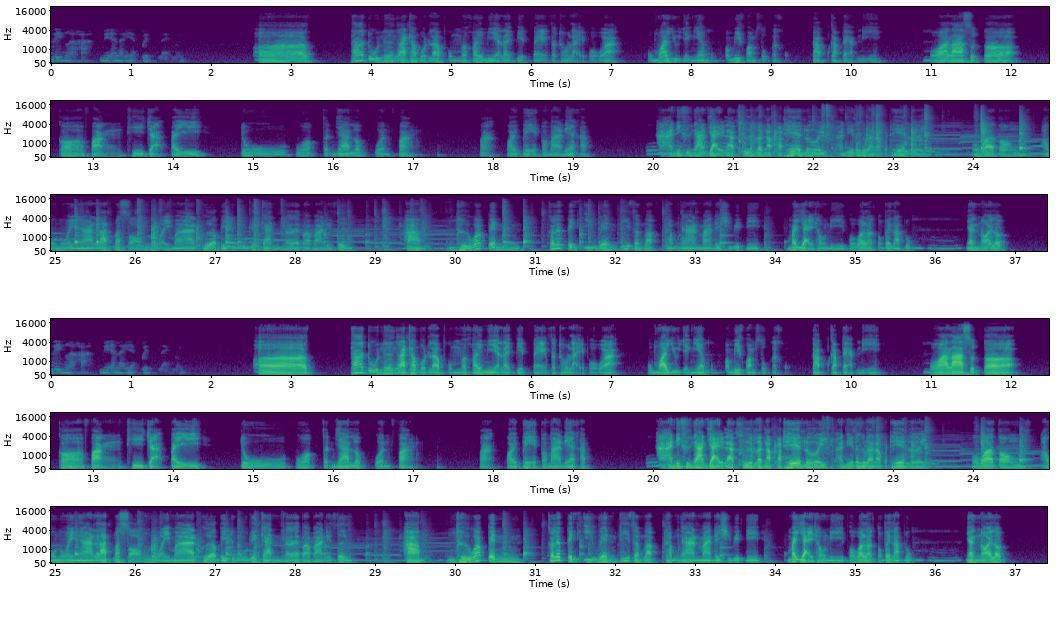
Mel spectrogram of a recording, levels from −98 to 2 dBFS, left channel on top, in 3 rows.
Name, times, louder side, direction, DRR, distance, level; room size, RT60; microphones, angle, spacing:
voice 1, 0.0-1.7 8.1-8.4 10.9-11.4 19.9-20.4 20.7-21.6 23.3-23.8 24.4-25.2 29.2-29.8 35.7-36.3, right 1 dB, 25° right, 0.8 m, -52 dB
voice 2, 2.5-3.2 3.7-7.1 7.5-8.2 8.4-8.8 9.5-10.4 11.0-12.0 12.6-14.3 14.8-17.0 17.8-19.1 20.0-23.4 24.0-28.7 29.4-30.8 31.2-33.8 34.2-35.7 36.4-36.8, right 5 dB, 90° right, 0.4 m, -33 dB
sound 1, 21.1-25.0 25.2-28.0 28.4-30.0 30.6-31.2 31.6-32.2 32.6-33.5 33.9-34.3, left 2 dB, 25° left, 1.0 m, -43 dB
Wind instrument woodwind instrument, 22.9-30.4, equal, ahead, 1.3 m, -53 dB
2.9 x 2.5 x 2.9 m
head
